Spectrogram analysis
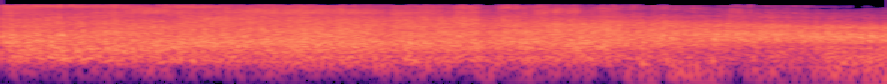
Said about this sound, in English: Traffic has decided it doesn't want you to hear this story.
